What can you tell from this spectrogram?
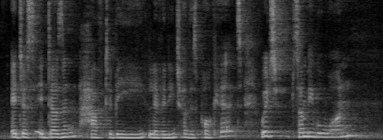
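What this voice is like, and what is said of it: Speaks with a distinct accent. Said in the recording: “I love it in your accent.”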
